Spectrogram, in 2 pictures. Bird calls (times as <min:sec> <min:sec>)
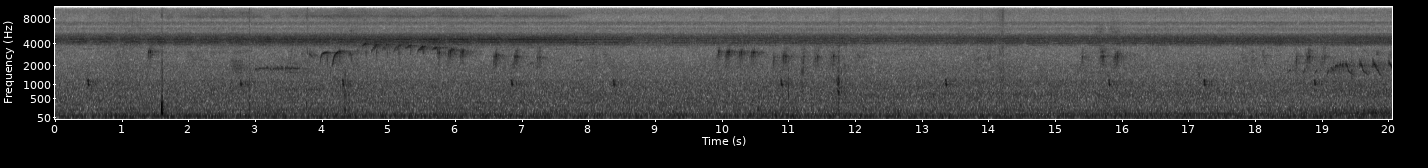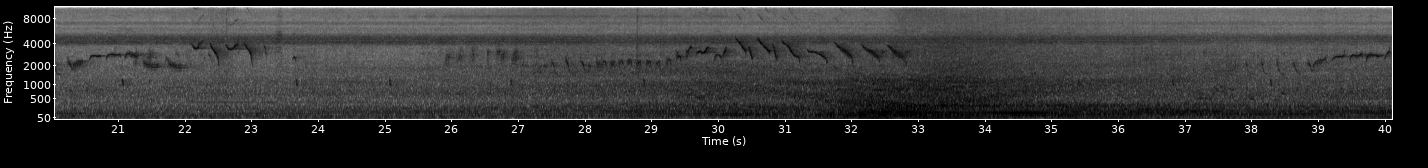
0:25.9 0:33.0, 0:37.2 0:40.1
